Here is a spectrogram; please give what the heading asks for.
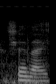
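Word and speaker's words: Chennai: now lives in Shaha I believe could you pronounce that for me so we're clear chai chenai former Madras thank you so much and I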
